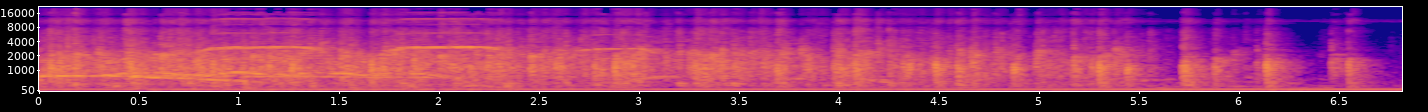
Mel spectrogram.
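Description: A church congregation bursts into applause with cheering voices at first, then the clapping thins into scattered, uneven claps that trail off toward the end.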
